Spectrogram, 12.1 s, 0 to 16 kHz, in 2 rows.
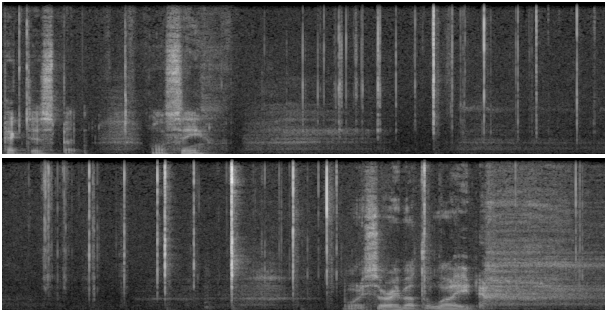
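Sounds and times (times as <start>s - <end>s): lock pick clicking in padlock: 3.0s - 5.4s, 6.4s - 9.4s.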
